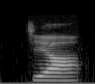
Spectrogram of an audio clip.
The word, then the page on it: jia: 1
